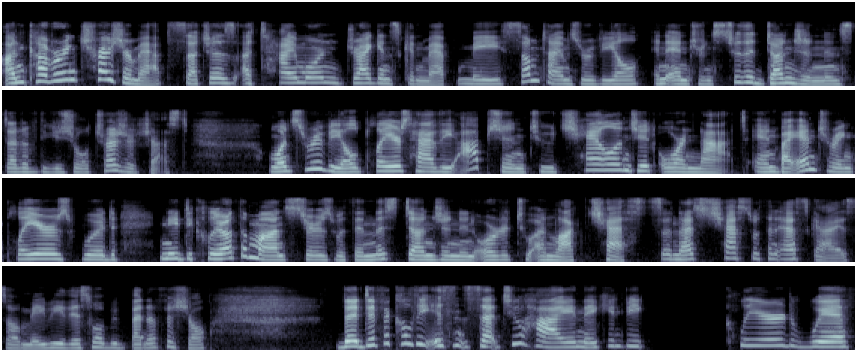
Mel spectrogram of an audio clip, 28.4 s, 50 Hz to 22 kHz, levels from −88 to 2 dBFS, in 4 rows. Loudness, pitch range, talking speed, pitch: -26 LUFS, 180-240 Hz, 165 wpm, 205 Hz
